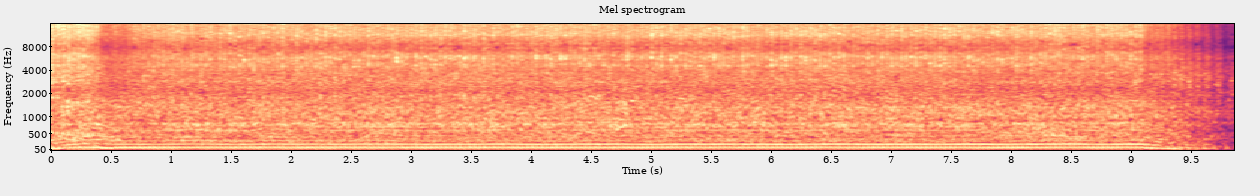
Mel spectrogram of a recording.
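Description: Troy-Bilt TB210 walk-behind mower's small engine, just started, settling and running at a steady speed, then shut off about nine seconds in and winding down to a stop.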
